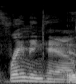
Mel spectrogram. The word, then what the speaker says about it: Framingham: That's how you say it, Framingham.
